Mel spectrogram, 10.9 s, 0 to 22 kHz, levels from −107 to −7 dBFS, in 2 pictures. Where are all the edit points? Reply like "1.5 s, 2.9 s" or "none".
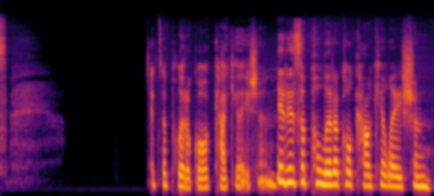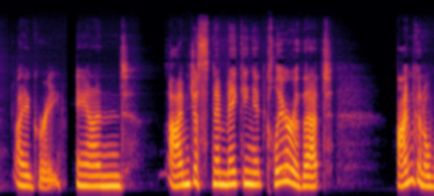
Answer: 6.3 s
